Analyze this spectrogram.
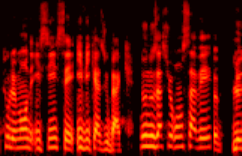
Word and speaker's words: Ivica Zubac: Ivica, vous pouvez voir, sur les t-shirts que nous avons reçus, j'adore une campagne astucieuse pour le joueur défensif de l'année, prononcé Ivica Zubac.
